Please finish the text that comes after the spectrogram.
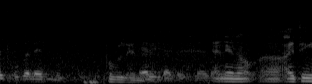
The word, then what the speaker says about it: Pugalindi: Pugalindi.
